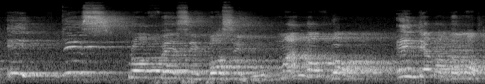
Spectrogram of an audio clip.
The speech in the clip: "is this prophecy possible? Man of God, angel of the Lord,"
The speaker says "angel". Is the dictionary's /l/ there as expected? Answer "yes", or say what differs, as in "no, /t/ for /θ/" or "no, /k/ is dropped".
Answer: no, /w/ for /l/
